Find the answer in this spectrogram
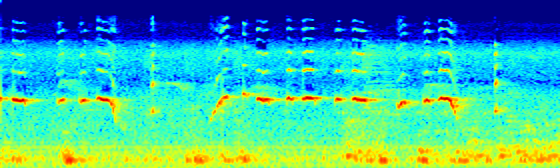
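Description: A cockatiel sings a string of clear, level whistles with sudden upward and downward swoops and a few chirps, over a low indoor hum.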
